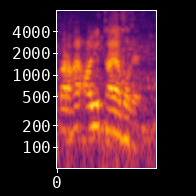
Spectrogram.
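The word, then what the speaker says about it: Ayutthaya: Coincidentally থাইল্যান্ডের প্রাচীন রাজধানী হচ্ছে অযোধ্যা, তবে ওদের ভাষায় বা ইংলিশে এটাকে উচ্চারণ করা হয় অযোধ্যায়া বলে।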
